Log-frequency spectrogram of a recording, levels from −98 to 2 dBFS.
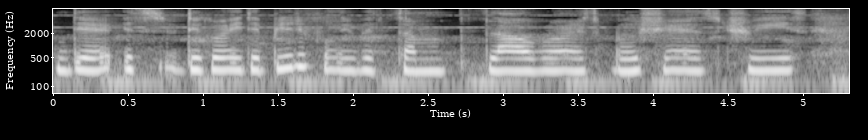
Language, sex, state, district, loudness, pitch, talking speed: English, female, Mizoram, Aizawl, -14 LUFS, 240 Hz, 100 wpm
